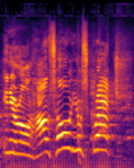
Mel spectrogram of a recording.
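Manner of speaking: usual speaking voice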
